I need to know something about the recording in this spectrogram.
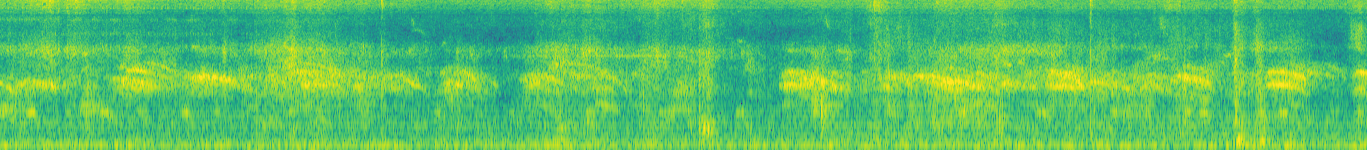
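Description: Faint chorus of birds, many short overlapping calls repeating throughout, with a single sharp click about eight seconds in.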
